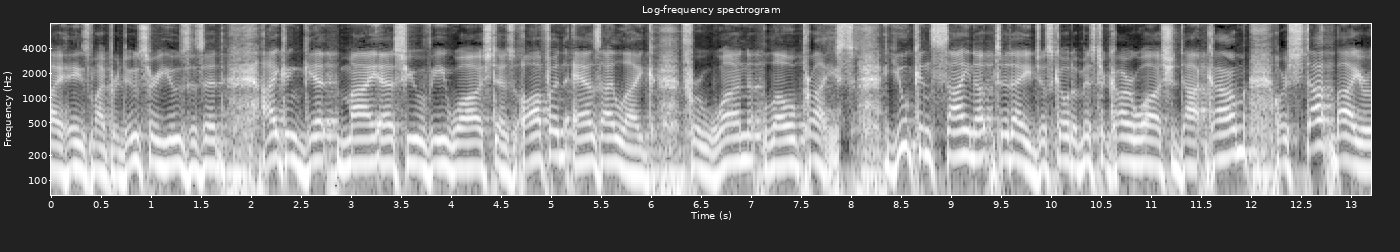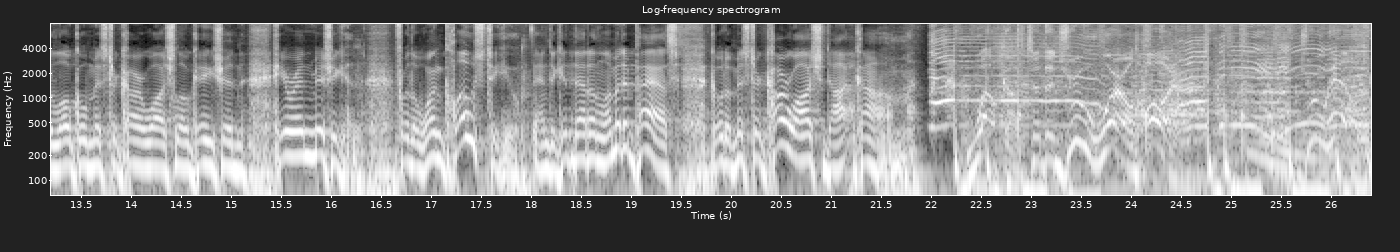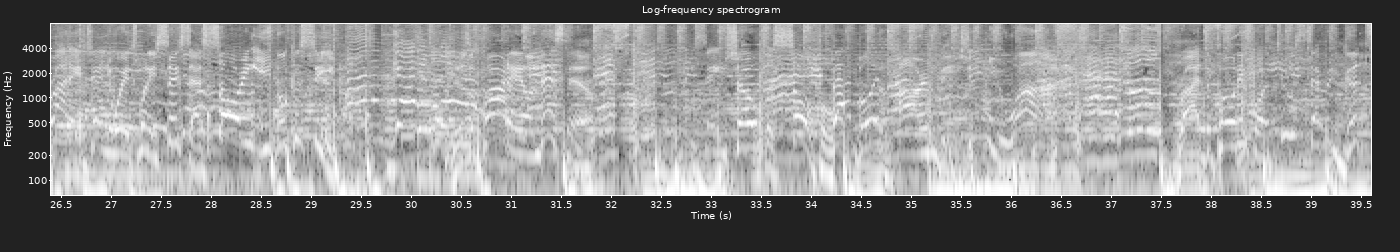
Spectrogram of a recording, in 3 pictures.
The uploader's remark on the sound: we're broadcasting live from the Coppercraft Distillery in Holland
